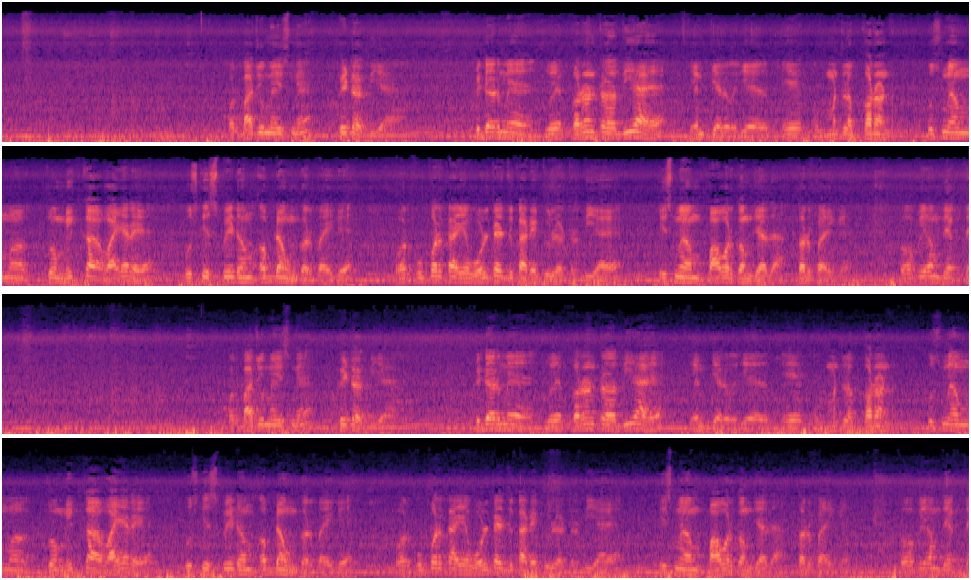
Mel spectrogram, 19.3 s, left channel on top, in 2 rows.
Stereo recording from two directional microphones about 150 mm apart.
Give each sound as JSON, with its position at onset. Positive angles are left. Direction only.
{"t": 2.4, "sound": "a man's voice", "side_deg": 25}
{"t": 4.8, "sound": "a man's voice", "side_deg": 30}
{"t": 8.3, "sound": "speech", "side_deg": 55}
{"t": 9.4, "sound": "a man's voice", "side_deg": 45}
{"t": 13.9, "sound": "a man's voice", "side_deg": 40}
{"t": 16.3, "sound": "a man's voice", "side_deg": 40}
